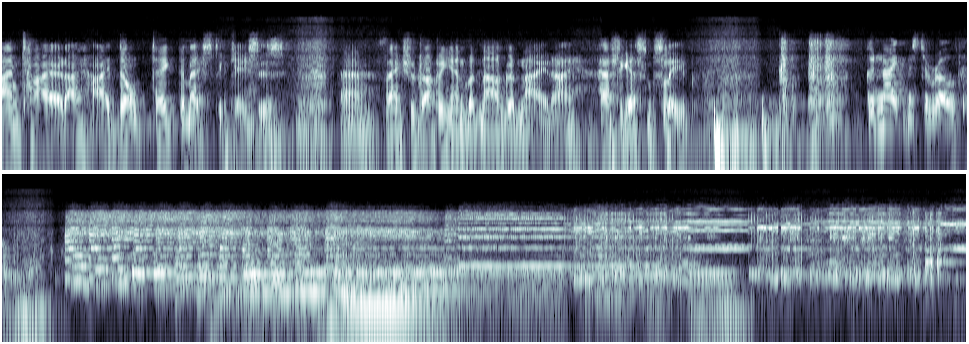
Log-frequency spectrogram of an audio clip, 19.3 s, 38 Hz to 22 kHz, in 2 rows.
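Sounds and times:
speech: 0:00.0 - 0:07.5, 0:08.7 - 0:10.7, 0:11.8 - 0:13.4
shifting sustained musical tones: 0:10.3 - 0:18.3
telephone ringing with metallic jangle: 0:14.3 - 0:19.2.

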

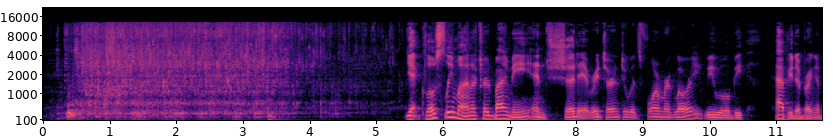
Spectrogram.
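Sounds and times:
toilet flushing with rushing gurgling water: 0:00.0 - 0:05.5
speech: 0:05.4 - 0:11.6.

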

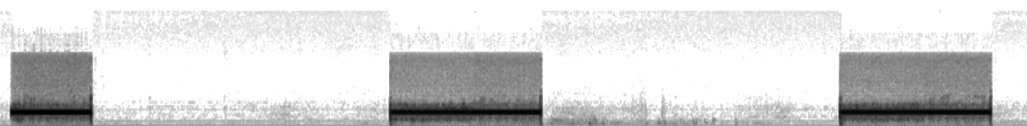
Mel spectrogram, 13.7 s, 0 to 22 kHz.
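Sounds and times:
outgoing phone call ringing tone: 0:00.2 - 0:01.2, 0:05.2 - 0:07.2, 0:11.2 - 0:13.2.

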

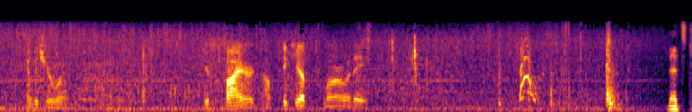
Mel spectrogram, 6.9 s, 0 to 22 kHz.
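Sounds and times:
speech: 0:00.3 - 0:00.9, 0:02.0 - 0:03.8, 0:06.7 - 0:06.9
dog barking in a movie scene: 0:05.2 - 0:05.5.

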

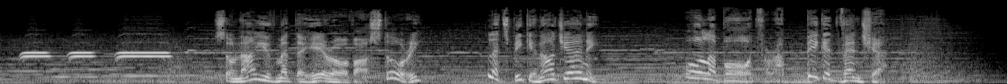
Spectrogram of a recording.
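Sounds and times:
small six-wheeled steam tank engine whistle: 0:00.2 - 0:02.0
speech: 0:02.2 - 0:06.2, 0:06.9 - 0:09.0.

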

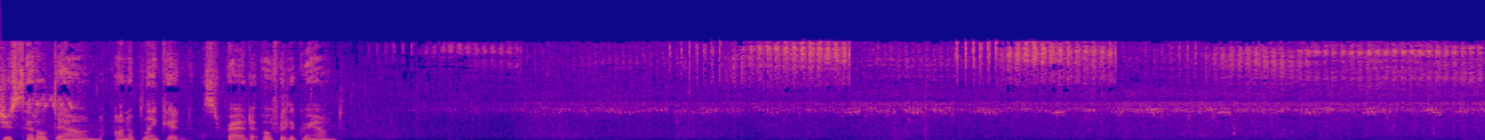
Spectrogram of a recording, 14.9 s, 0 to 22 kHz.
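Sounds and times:
speech: 0:00.0 - 0:03.5
water: 0:00.0 - 0:14.8
crickets chirping in a forest at dusk: 0:03.8 - 0:14.8.

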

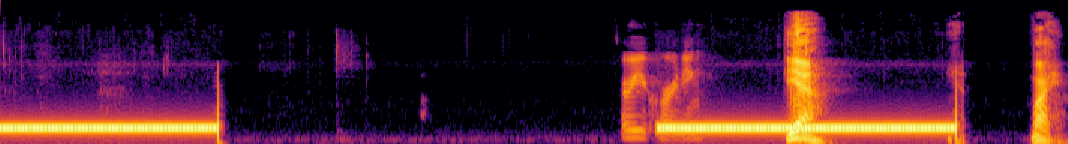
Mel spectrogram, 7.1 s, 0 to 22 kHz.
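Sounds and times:
telephone ringback tone of an outgoing phone call: 0:00.0 - 0:01.5, 0:04.6 - 0:06.4
speech: 0:04.2 - 0:05.6, 0:06.9 - 0:07.1.

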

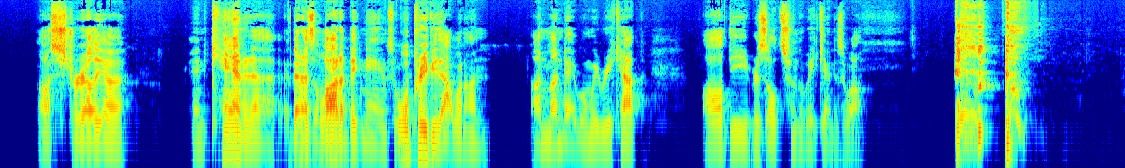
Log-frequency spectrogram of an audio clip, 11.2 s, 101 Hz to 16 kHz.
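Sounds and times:
speech: 0:00.4 - 0:01.3, 0:01.9 - 0:08.7, 0:09.5 - 0:09.8
person giving loud coughs: 0:09.6 - 0:10.4.

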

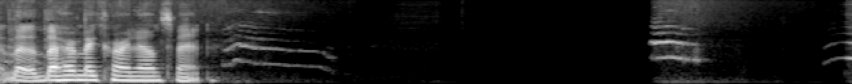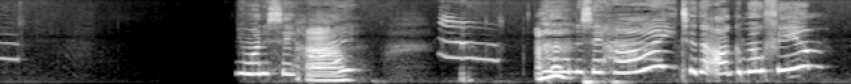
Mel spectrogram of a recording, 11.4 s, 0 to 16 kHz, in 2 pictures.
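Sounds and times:
speech: 0:00.1 - 0:01.5, 0:07.4 - 0:11.2
cat giving short high meows: 0:01.5 - 0:02.3, 0:04.3 - 0:04.8, 0:05.5 - 0:05.9, 0:08.6 - 0:09.1.

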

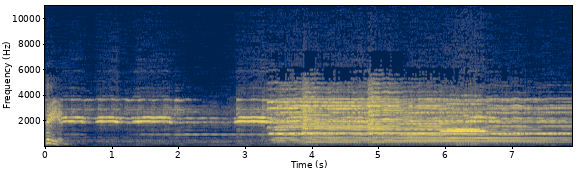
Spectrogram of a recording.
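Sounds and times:
speech: 0:00.0 - 0:00.5
loud sustained shrill whistles blaring: 0:00.0 - 0:07.7.

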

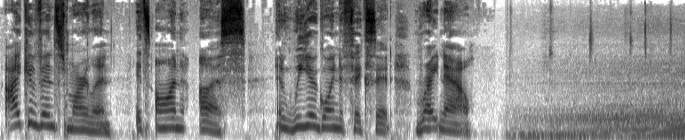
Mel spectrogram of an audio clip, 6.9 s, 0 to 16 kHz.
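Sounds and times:
speech: 0:00.1 - 0:04.8
car engine revving as the vehicle pulls away: 0:05.1 - 0:06.8.

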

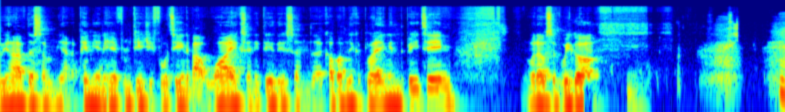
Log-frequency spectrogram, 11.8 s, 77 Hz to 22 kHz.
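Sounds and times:
speech: 0:00.0 - 0:07.3, 0:07.9 - 0:09.7
short breathy noises: 0:06.9 - 0:07.7, 0:09.0 - 0:11.7
person yawning: 0:10.8 - 0:11.7.

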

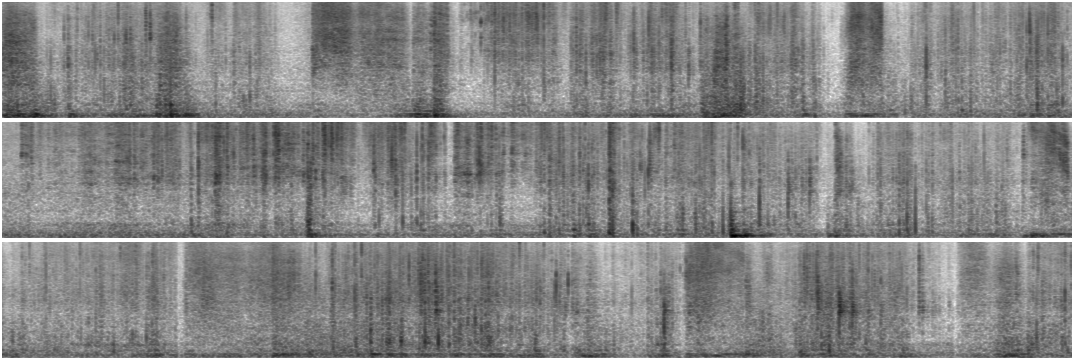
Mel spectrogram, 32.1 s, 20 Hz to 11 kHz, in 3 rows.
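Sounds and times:
gym chalk being crushed: 0:00.0 - 0:32.0.

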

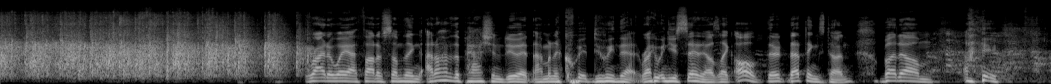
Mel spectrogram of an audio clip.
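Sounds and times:
audience clapping for a pastor: 0:00.0 - 0:03.6
speech: 0:03.1 - 0:10.2
laughter: 0:06.5 - 0:08.2, 0:09.0 - 0:10.5.

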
